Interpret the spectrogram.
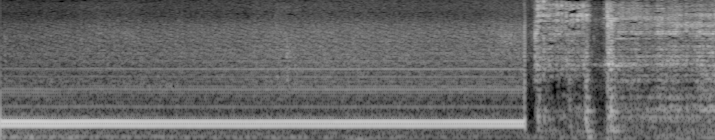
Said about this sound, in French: Voilà, alors autre son, celui du téléphone et du fax, et là aussi, c'est une autre époque.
